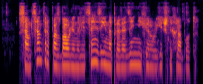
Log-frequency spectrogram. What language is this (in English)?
Belarusian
